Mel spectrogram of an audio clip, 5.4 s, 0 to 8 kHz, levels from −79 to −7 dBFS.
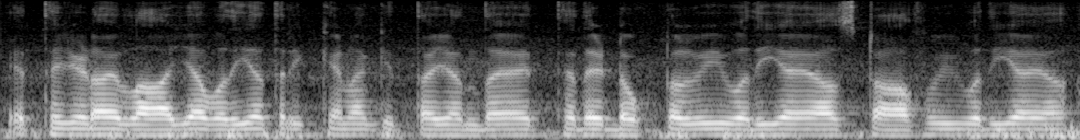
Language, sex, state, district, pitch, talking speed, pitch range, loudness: Punjabi, male, Punjab, Kapurthala, 120 Hz, 235 wpm, 115-120 Hz, -17 LUFS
